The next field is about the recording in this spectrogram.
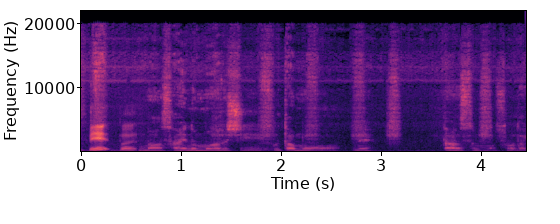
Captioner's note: speaking in foreign language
